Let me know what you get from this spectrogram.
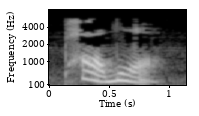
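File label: "泡沫", Mandarin Chinese; hsk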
